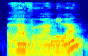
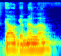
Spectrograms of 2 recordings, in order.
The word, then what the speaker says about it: Gaugamela: His most famous victory came at Gaugamela. That's how we say it in Greek. That's Gaugamela in English, in 331 BC, at the age of, prepare yourselves, 25.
